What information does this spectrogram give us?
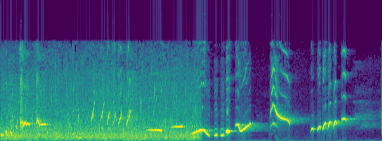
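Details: Training master song for trocok garuda: a songbird sings thin whistles over noisy background, then after an abrupt cut a clean run of looping slurred whistles and quick rising chirps.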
